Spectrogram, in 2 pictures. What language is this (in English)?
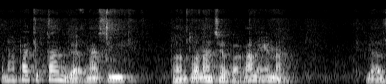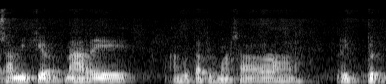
Indonesian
